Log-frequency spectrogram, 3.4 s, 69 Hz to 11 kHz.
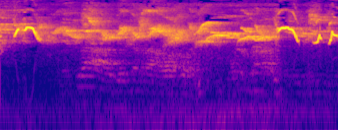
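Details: Oriental magpie-robin at a level-2 contest simulation used as training before competition; loud arched whistles at start and end bracket a busy stretch of warbled notes, with background chirping from other birds.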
